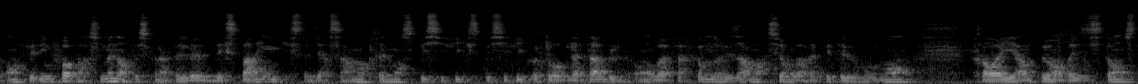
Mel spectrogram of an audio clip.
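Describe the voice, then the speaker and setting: Low male athlete explaining, roomy sound. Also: a little mellow. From born in Siberia, moved to France aged 10. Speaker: arm-wrestling athlete, radio guest. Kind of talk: explanatory interview answers. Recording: roomy sound with faint noise.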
